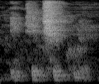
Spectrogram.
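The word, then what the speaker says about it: Ikechukwu: have this wonderful Nigerian name how do you pronounce it um it's iku ikuku it means God's Str wow so it's James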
